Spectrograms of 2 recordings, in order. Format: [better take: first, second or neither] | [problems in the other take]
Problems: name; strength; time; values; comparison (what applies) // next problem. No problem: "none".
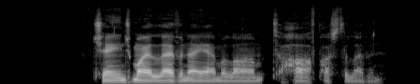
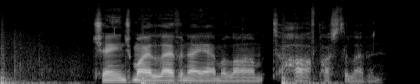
first | background sound (Fireworks); 11 dB below the speech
